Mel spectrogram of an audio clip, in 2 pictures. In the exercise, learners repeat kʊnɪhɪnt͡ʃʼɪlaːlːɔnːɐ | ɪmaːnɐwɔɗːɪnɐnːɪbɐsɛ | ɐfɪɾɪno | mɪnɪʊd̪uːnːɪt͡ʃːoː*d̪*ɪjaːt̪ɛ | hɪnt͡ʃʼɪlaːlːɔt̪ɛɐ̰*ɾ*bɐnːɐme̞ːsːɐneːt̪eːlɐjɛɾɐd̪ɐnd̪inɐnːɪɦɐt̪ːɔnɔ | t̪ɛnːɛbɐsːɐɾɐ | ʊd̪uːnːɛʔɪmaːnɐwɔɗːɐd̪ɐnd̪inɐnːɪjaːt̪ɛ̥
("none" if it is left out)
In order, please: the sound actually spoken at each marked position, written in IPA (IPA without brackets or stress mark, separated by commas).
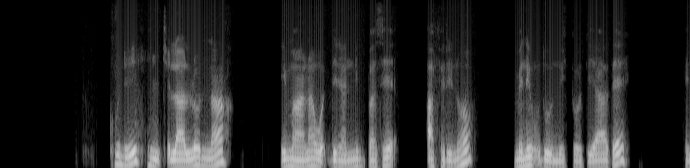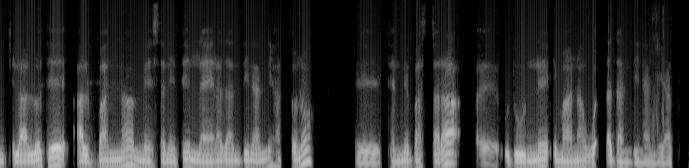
t̪, l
